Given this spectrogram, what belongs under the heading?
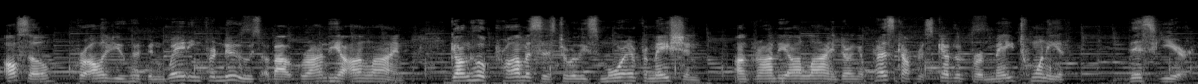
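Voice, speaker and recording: A man's voice: medium pitch, moderate pace. A man hosting a review show, reading scripted commentary on video games with music behind him.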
